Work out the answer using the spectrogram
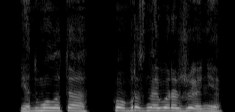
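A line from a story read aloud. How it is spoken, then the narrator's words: Exclaiming. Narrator (Russian): воскликнул Биба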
